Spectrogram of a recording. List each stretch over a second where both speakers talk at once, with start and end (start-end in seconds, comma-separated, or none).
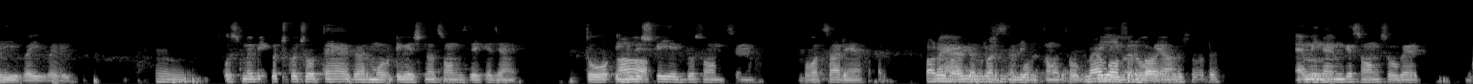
9.4-11.7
